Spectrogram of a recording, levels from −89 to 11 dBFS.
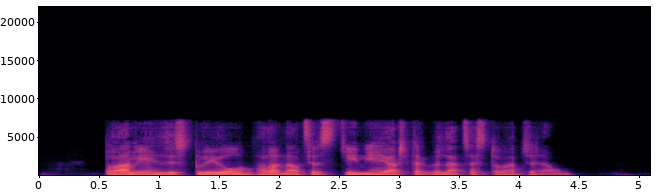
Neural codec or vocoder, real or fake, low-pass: codec, 16 kHz, 0.5 kbps, FreqCodec, larger model; fake; 7.2 kHz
